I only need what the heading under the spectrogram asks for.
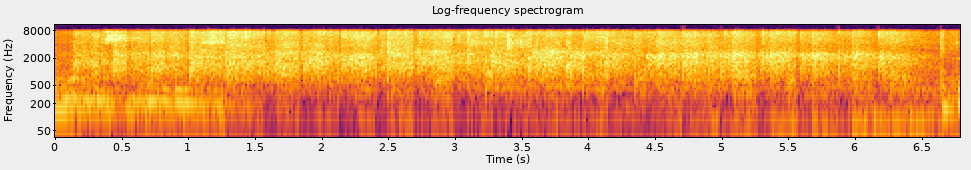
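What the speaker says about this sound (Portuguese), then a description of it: "Aplauda o nome do Senhor" A standing church congregation claps together in worship, a full, continuous wash of many hands ringing through the sanctuary with some low thumps beneath, steady for several seconds.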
